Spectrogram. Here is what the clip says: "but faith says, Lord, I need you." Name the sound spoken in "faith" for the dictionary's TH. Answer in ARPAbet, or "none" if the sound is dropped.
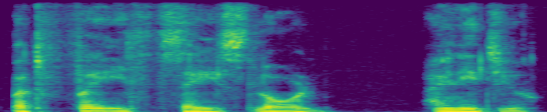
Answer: TH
